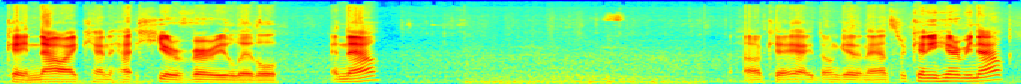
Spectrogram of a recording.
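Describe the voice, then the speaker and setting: A man's voice: medium pitch, moderate pace, fairly bright tone, a little hiss or hum. A man giving a casual, chatty product demonstration as a vlogger.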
